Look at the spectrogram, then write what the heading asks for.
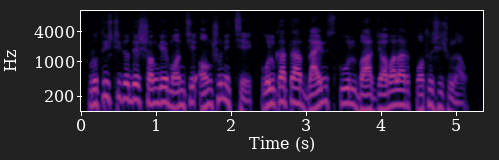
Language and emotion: Bengali, neutral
